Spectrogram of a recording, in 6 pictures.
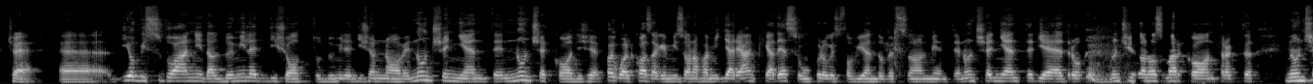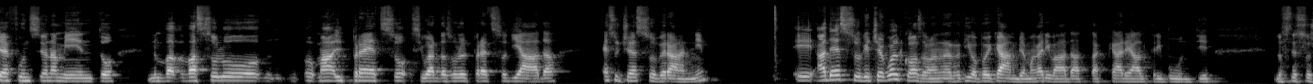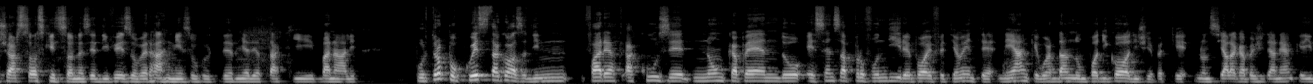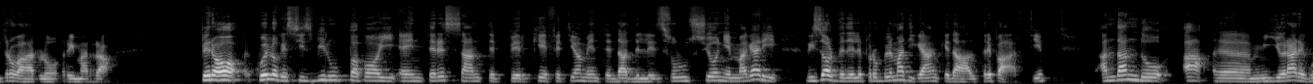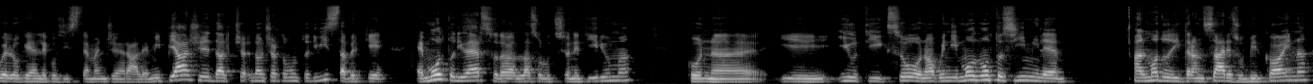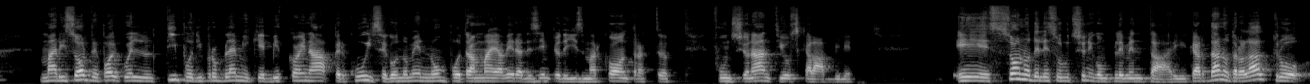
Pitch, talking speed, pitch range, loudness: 155 Hz, 165 wpm, 140-170 Hz, -24 LUFS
